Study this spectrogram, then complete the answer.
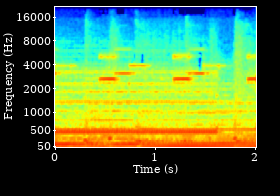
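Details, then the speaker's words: New DJI Mavic Air remote controller beeping nonstop for an hour and a half: high double-tone beeps about every 0.7 seconds over a low hum; continuous fault alarm, cause unknown. "I have the Mavic air and as you can probably hear this beeping you hear that that is the controller it's been doing it for an hour and a half"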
